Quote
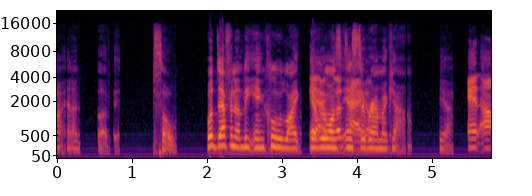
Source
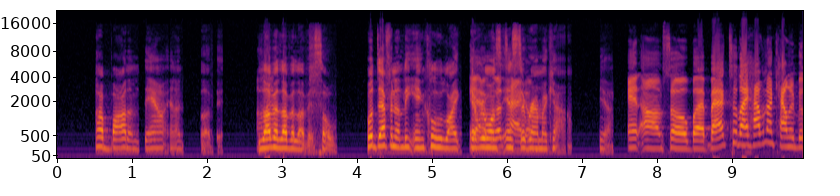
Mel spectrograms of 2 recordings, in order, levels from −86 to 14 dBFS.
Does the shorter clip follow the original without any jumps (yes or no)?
no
